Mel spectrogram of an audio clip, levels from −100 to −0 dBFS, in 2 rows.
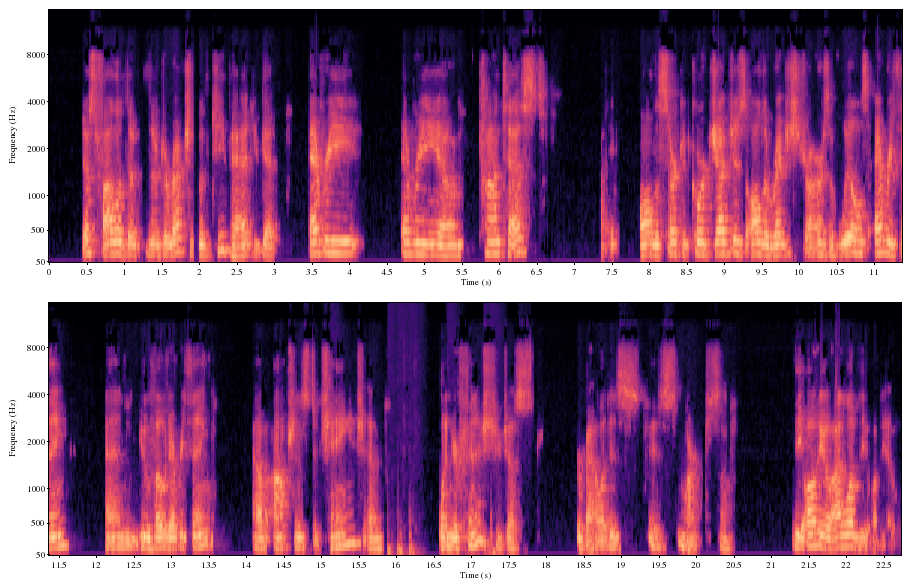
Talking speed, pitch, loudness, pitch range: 135 wpm, 155 Hz, -18 LUFS, 145-170 Hz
